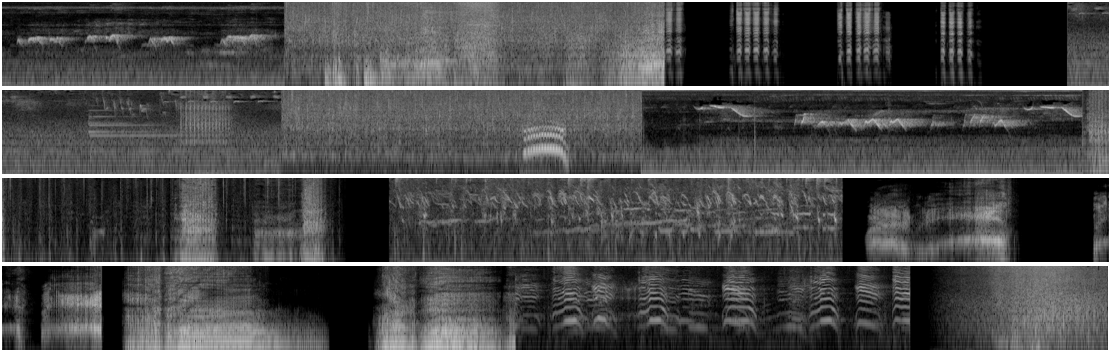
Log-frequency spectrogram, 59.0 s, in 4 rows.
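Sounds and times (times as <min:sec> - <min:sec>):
bird chirps and calls: 0:00.2 - 0:03.8, 0:23.7 - 0:29.2.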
